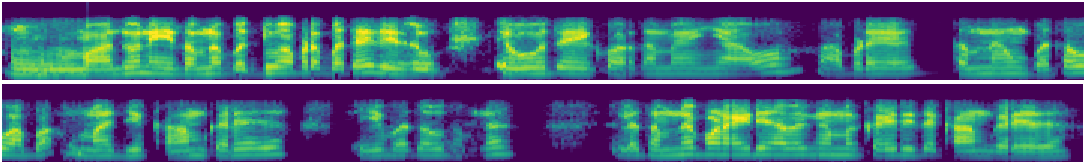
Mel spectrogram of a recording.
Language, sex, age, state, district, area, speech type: Gujarati, male, 18-30, Gujarat, Anand, urban, conversation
